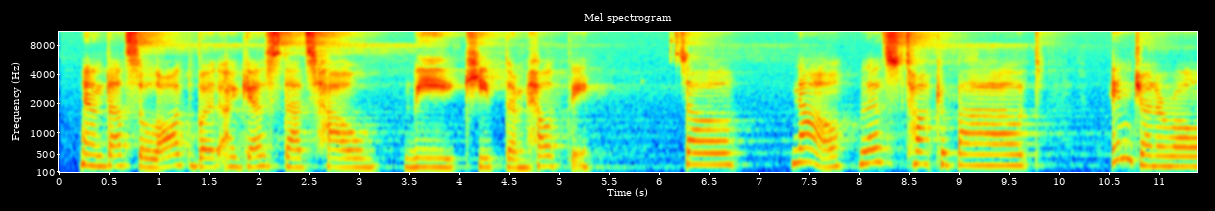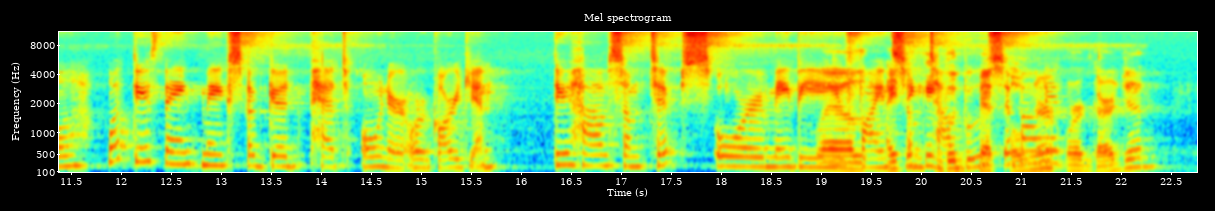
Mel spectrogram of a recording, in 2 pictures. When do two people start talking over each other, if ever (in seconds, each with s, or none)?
19.0 s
